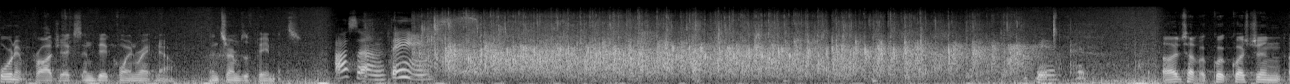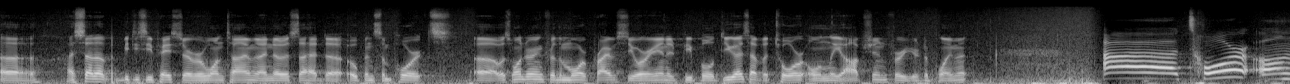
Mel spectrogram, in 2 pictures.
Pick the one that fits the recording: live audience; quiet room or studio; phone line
live audience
